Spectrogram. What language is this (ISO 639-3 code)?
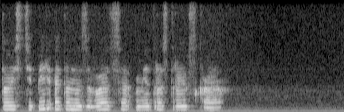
rus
